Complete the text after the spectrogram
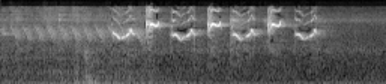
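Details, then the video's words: Java sparrow, a prolific singer played to prompt other birds to sing, gives seven high, sharp, bouncing notes in a quick, even series about one and a half seconds long, over low background hum. "glatik wingko gacor mampu merangsang burung glatik anda jadi bunyi"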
